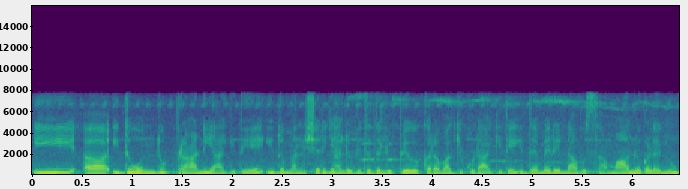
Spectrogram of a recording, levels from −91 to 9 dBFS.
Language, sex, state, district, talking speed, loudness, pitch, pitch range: Kannada, female, Karnataka, Dakshina Kannada, 155 wpm, -14 LUFS, 230 Hz, 215-250 Hz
